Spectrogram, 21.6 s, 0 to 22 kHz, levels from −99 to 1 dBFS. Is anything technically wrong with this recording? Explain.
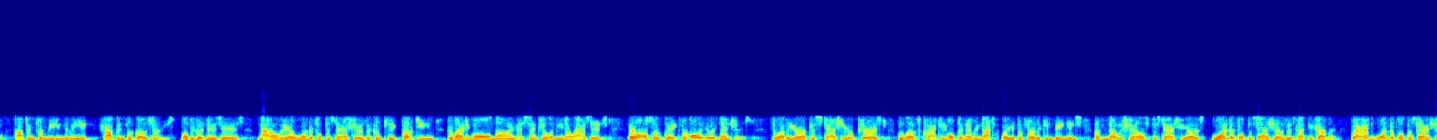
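Yes. The speech suffers from tandem speech coding throughout. The sound points to four low-rate speech coders in a row, consistent with two GSM full-rate passes, a G.723.1 pass and a final G.729A, with G.711 links between. Each coder re-models the previous one's already damaged output, so the errors compound into a rough, muffled, warbly voice. A spectrogram shows nothing above 3.7 kHz and smeared, blotchy formant bands.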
